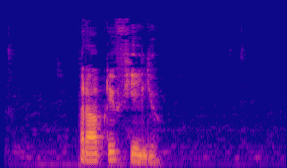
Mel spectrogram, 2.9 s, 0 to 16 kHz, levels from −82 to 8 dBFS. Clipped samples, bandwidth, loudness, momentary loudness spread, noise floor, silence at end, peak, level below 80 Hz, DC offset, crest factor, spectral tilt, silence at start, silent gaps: under 0.1%; 11.5 kHz; -21 LUFS; 11 LU; -61 dBFS; 1.3 s; -2 dBFS; -52 dBFS; under 0.1%; 22 dB; -6 dB/octave; 0.8 s; none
